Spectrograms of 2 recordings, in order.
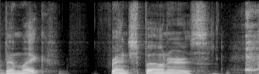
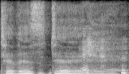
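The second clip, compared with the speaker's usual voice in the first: put-on serious TV narrator voice, louder; 4 dB louder than usual. Doing a mystery-show narrator line as a Robert Stack impression. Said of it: "that was my Robert Stack impression".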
